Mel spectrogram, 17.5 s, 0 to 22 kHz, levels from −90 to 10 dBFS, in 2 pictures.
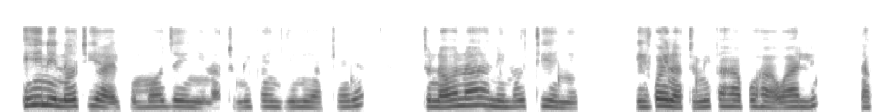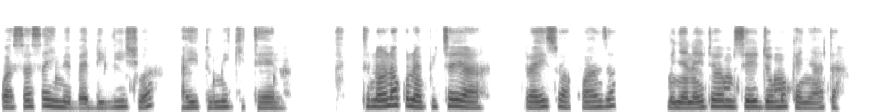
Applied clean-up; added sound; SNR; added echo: none; none; none; none.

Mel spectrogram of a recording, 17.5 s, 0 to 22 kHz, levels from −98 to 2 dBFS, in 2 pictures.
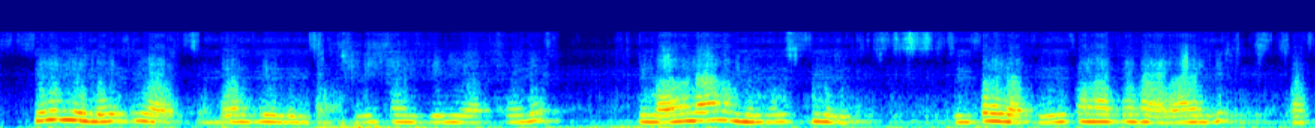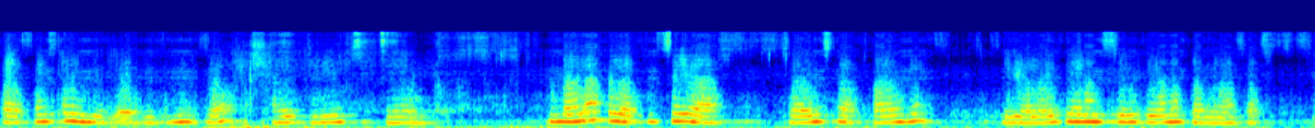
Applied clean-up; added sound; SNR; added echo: neural separator model SepFormer DNS4.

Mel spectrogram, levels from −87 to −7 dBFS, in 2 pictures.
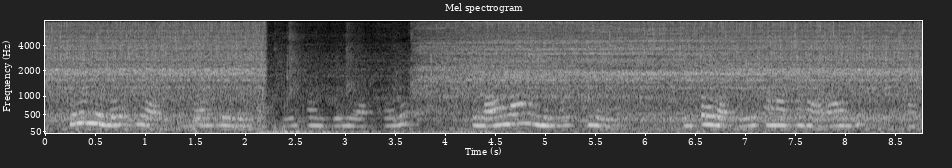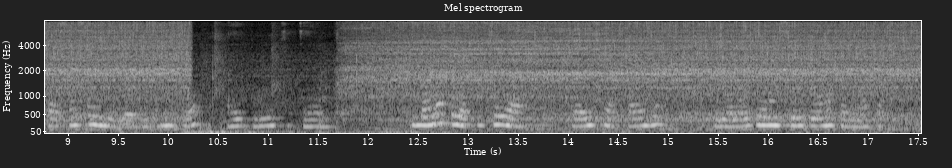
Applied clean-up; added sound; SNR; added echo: none; Liquid; 0 dB; reverberation time 0.4 s.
